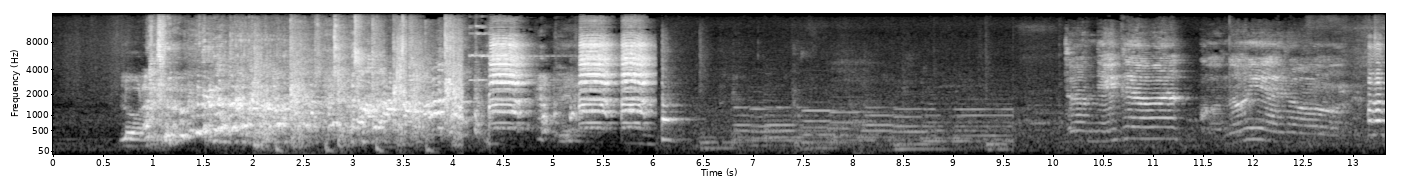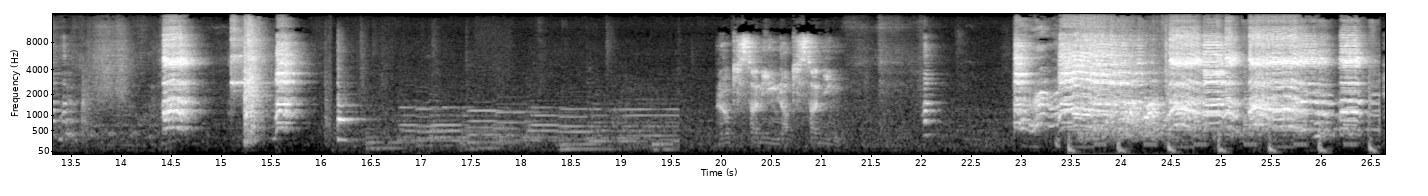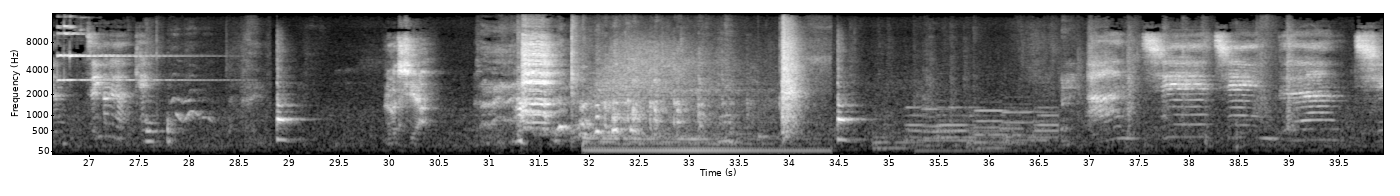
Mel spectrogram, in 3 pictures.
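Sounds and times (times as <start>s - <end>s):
party horns honking: 4.1s - 6.0s, 23.4s - 26.6s
novelty horn honking blasts: 31.9s - 34.4s
low steady hum: 31.9s - 36.7s.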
